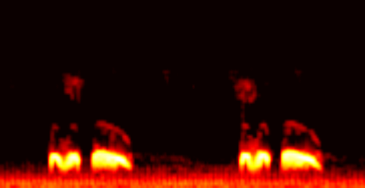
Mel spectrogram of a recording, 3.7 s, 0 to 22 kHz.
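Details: [1, 'yes', 'coo', 'Spotted dove used as a trapping decoy, calling on the ground. It gives two phrases of cooing. Each is a short hooked note followed by a longer, level-then-falling coo. Faint high chirps come from other birds.']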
